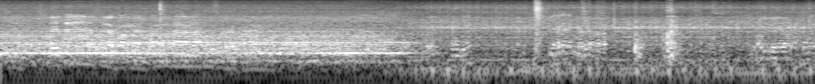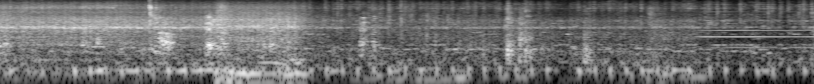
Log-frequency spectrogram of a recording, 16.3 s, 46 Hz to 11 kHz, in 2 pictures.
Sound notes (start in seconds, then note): 0.0 engine noise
